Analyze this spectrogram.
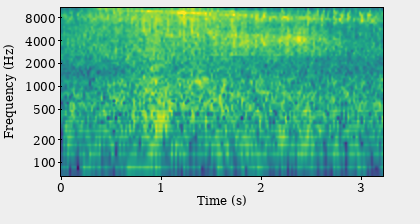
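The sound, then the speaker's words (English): The Alert medical helicopter, piloted by Ken Justice, lands in an empty parking lot near the Big Mountain Base Lodge. Its steady, loud rotor roar fills the air, a dense continuous whir with rumbling low thumps and no voices. “Pilot Ken Justice lands the Alert medical helicopter in an empty parking lot near the Big Mountain Base Lodge.”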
